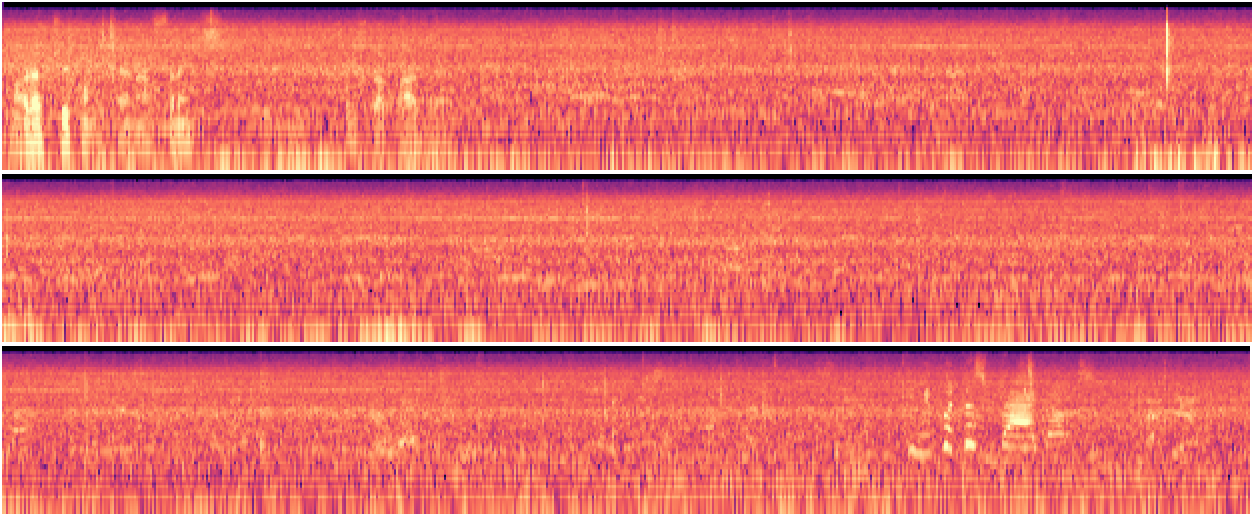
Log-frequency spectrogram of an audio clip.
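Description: A steady airplane cabin hum fills the air.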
